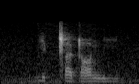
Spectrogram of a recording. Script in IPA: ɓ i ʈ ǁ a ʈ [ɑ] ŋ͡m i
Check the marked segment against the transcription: correct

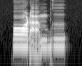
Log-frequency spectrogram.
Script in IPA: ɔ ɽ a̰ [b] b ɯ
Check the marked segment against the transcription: incorrect: m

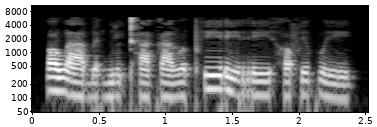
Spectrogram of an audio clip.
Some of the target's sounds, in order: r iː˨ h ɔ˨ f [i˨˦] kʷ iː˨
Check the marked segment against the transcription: correct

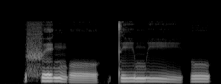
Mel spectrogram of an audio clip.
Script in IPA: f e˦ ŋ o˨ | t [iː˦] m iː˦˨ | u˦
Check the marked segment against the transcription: incorrect: i˦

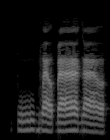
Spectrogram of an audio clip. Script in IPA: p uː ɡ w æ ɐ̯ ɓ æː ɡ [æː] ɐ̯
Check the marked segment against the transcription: correct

